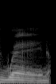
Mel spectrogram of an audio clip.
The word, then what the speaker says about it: rein: There are three words that sound like rain.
